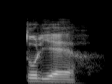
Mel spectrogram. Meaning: female equivalent of tôlier
- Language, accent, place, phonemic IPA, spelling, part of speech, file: French, France, Lyon, /to.ljɛʁ/, tôlière, noun, LL-Q150 (fra)-tôlière.wav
